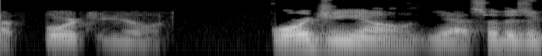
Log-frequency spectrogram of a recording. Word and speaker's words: Forgione: How do you pronounce his last name? Forgione.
